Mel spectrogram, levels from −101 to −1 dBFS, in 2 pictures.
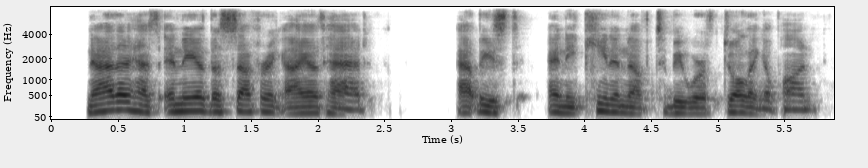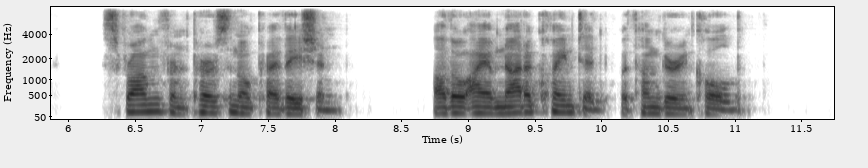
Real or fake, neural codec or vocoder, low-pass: fake; codec, 16 kHz, 4.8 kbps, FACodec; 7.2 kHz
